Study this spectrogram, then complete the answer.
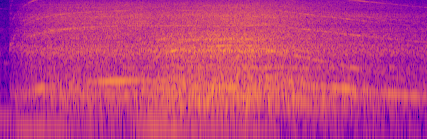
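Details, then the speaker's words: Riccar upright vacuum after fan replacement, main motor run: spins up to a clean steady whir with no rattle or wobble, then coasts down; normal running. "All right, so that's just the main motor up here. I'm I'm going to turn it on and then I'm going to turn this on."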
